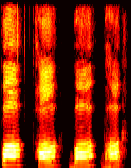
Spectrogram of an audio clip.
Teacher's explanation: हमारी जो ये ओठ है ये क्या हो रहा है, आपस में चपक रहा है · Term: ओष्ठ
